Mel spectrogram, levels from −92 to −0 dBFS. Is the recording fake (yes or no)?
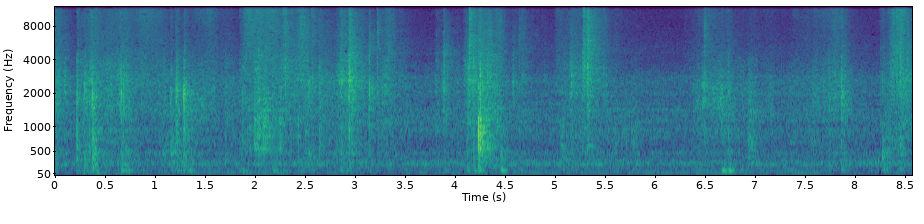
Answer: no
